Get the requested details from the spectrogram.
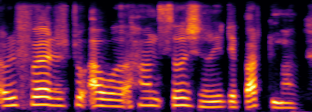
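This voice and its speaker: There's a non-native accent in this woman's speech. Her pitch is medium and her intonation lively. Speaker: surgeon. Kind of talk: case presentation. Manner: halting.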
